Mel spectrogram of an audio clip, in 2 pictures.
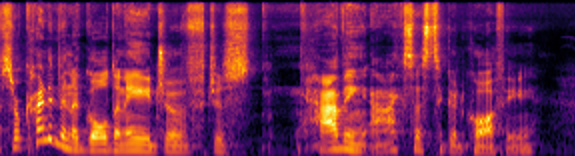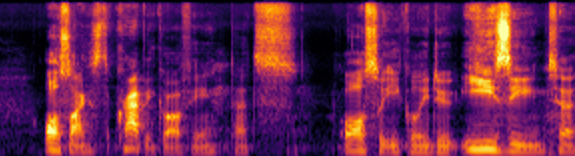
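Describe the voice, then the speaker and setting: A man's medium-pitched voice with an American accent, ordinary pitch variation, big swings in loudness and a moderate pace, on a very clean recording with a silent background. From New York, Long Island. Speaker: podcast host, coffee industry worker. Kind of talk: casual solo podcast monologue.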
